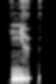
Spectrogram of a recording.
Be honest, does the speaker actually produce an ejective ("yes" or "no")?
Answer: no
